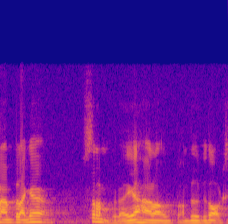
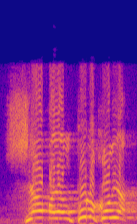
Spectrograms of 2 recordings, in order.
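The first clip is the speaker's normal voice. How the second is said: booming question. Retold or imitated. Founder booming the Goliath question at a student. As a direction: boom the question down at him.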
